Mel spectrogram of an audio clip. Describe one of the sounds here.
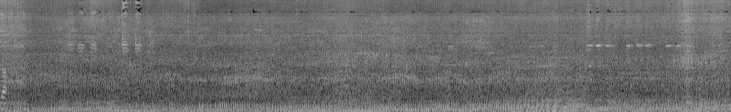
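A motorcycle engine roars steadily while riding at speed.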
